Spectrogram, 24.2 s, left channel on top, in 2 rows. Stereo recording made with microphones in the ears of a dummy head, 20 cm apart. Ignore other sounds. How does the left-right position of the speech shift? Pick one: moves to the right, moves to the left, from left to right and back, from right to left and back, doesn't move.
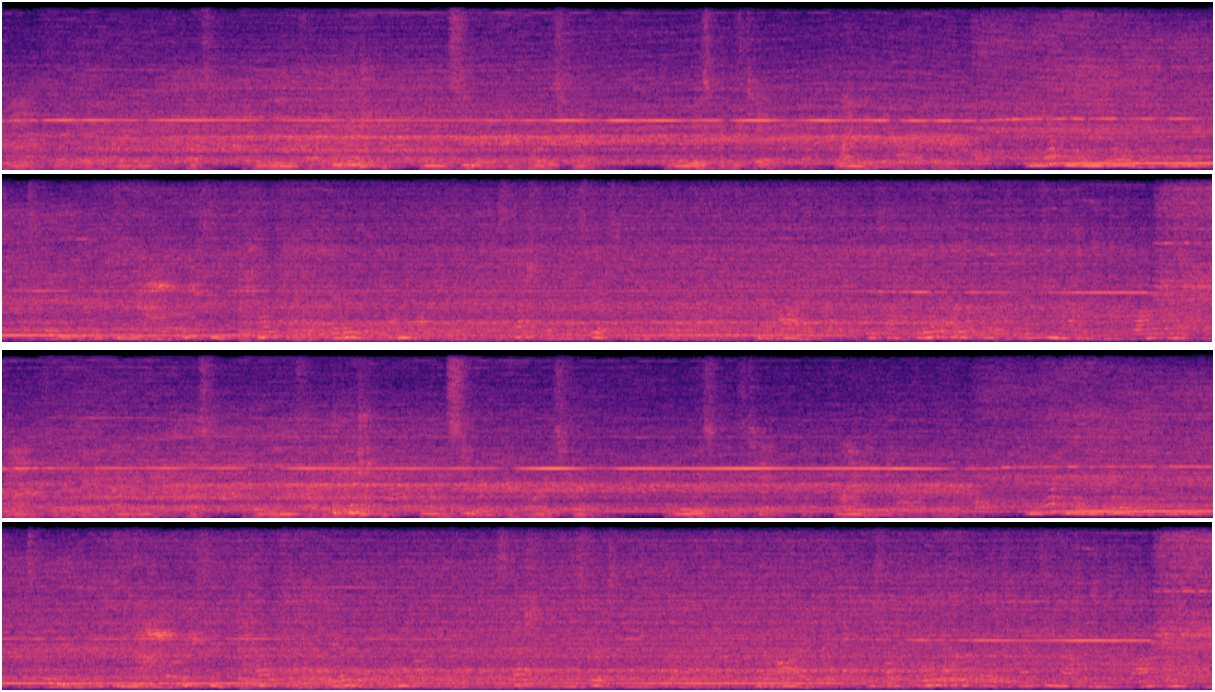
from right to left and back.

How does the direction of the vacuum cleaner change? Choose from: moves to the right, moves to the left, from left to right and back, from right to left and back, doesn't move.
from right to left and back.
